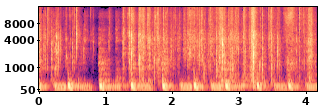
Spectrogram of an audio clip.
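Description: Foil booster-pack wrapper crinkling and tearing as it is opened by hand, over background music with a steady low beat.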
